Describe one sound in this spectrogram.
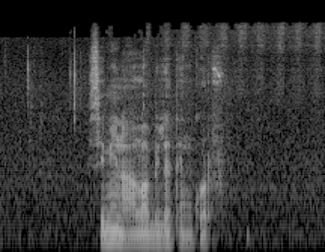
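A man speaks quietly and calmly close by.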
